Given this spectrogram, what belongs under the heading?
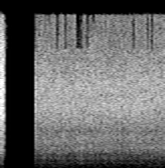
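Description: Beetroot sizzles steadily in an open pan as it is stir-fried, a soft, continuous frying hiss heard up close after a short silent gap at the start.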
